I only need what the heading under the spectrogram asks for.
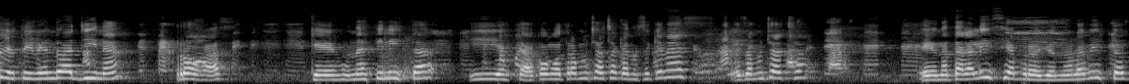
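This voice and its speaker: A woman with a Venezuelan accent, vlogging casually at home in a chatty, playful, exclamatory way. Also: sits high. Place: home, indoors.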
